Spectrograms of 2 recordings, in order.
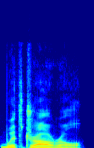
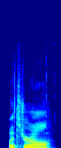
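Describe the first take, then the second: First: The word ends with an extra 'roll' sound. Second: The word ends with a plain 'ol' sound. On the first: The speaker calls it wrong. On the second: The speaker calls it right.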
